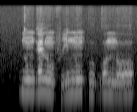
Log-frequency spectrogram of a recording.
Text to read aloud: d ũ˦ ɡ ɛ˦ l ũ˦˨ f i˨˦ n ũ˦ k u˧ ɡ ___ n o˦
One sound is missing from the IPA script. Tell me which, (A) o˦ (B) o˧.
A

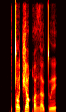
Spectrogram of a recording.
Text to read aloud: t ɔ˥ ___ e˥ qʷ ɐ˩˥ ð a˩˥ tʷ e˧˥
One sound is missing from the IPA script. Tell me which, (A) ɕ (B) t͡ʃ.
B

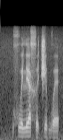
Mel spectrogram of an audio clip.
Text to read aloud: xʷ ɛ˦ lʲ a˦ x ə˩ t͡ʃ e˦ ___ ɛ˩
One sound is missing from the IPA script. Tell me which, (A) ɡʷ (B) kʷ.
A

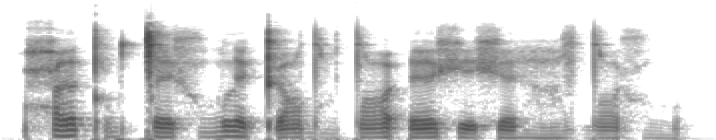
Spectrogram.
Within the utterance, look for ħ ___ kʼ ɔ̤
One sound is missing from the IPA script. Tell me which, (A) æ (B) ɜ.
B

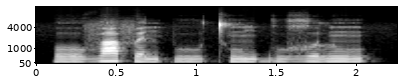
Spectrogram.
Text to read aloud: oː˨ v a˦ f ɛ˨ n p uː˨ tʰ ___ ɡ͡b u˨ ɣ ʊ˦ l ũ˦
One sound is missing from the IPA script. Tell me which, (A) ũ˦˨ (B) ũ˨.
B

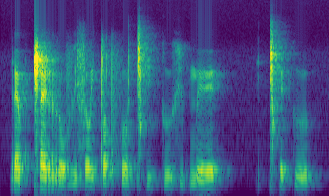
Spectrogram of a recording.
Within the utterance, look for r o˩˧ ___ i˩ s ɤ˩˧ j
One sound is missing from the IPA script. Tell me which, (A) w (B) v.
B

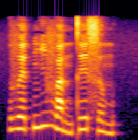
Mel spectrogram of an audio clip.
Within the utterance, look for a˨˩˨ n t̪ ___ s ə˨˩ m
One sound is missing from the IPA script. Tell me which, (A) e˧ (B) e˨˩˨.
A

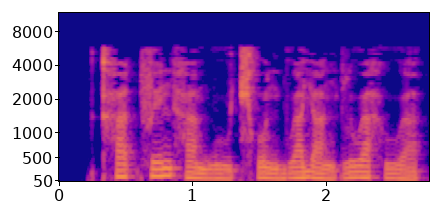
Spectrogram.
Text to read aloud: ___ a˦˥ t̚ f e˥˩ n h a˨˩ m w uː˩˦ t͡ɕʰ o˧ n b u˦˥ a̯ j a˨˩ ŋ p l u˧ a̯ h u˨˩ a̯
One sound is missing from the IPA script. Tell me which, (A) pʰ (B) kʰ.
B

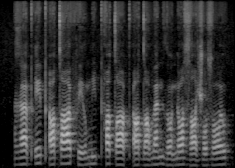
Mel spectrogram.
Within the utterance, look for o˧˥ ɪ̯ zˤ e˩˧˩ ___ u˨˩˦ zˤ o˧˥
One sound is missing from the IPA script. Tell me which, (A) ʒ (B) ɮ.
A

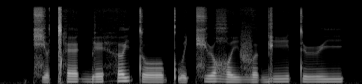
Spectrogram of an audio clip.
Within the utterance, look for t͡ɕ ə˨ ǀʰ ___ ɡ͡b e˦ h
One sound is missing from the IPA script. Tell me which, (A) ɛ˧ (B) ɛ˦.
B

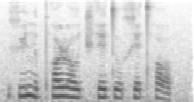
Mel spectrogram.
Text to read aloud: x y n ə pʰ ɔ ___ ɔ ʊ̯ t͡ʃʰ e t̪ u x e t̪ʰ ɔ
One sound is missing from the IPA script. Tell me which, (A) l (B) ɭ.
B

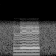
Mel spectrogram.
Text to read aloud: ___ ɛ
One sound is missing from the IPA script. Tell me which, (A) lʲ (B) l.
B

